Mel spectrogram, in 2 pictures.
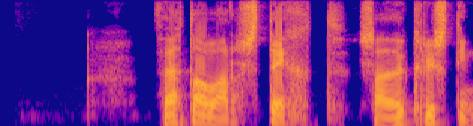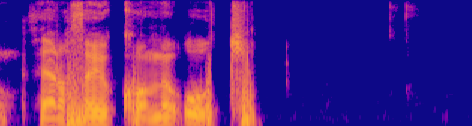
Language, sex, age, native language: Icelandic, male, 30-39, Icelandic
